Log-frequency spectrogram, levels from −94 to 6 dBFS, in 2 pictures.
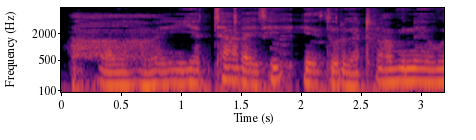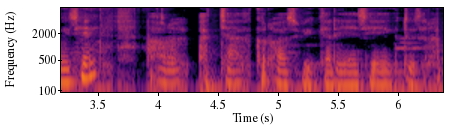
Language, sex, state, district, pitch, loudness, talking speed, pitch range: Hindi, male, Bihar, Bhagalpur, 140 Hz, -38 LUFS, 205 wpm, 130-155 Hz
